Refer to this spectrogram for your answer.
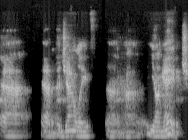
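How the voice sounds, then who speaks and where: His voice sits at a medium pitch. The man sounds somewhat breathy. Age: 70s. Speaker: author and blogger. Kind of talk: interview answer.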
